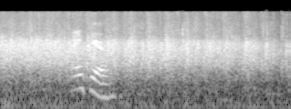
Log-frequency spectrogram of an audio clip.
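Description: Sustained audience applause at a women's leadership conference at the Haas School in San Francisco as a speaker comes to the stage, steady and full throughout, with a voice briefly speaking over it.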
